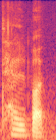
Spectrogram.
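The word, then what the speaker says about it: Talbot: 전투에서 전사했던 딸보 장군의네 존 텔벗 아 텔벗 영국식 발음이네 영국식 발음이고네네 그 텔벗 이제 프랑스식 발음이 보가 되겠습니다 보네 그래서 어 터 보에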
